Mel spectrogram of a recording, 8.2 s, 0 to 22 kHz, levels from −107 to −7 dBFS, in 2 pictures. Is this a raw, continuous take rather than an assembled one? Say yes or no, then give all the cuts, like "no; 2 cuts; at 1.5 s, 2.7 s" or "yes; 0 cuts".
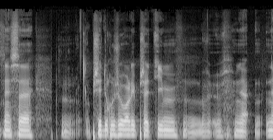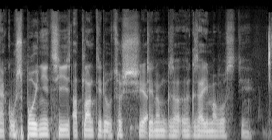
no; 2 cuts; at 5.1 s, 6.3 s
